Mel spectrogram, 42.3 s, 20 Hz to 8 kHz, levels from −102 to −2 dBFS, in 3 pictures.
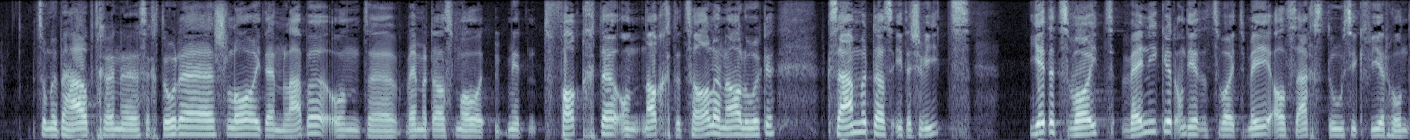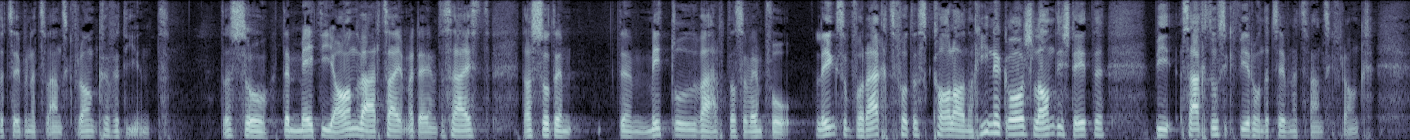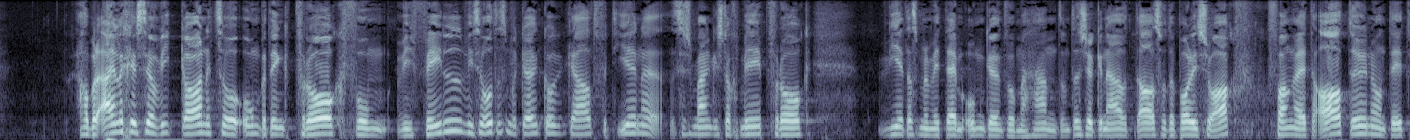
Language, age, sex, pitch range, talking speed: German, 20-39, male, 120-155 Hz, 175 wpm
